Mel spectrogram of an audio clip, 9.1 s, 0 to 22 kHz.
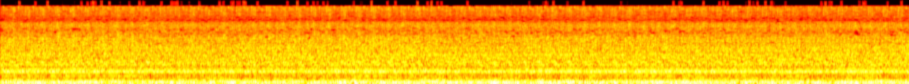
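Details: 2003 Mazda Miata MX-5 at steady idle: a faint, fast, repeating high chirp rides over the engine hum; the engine chirp's source is unclear.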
